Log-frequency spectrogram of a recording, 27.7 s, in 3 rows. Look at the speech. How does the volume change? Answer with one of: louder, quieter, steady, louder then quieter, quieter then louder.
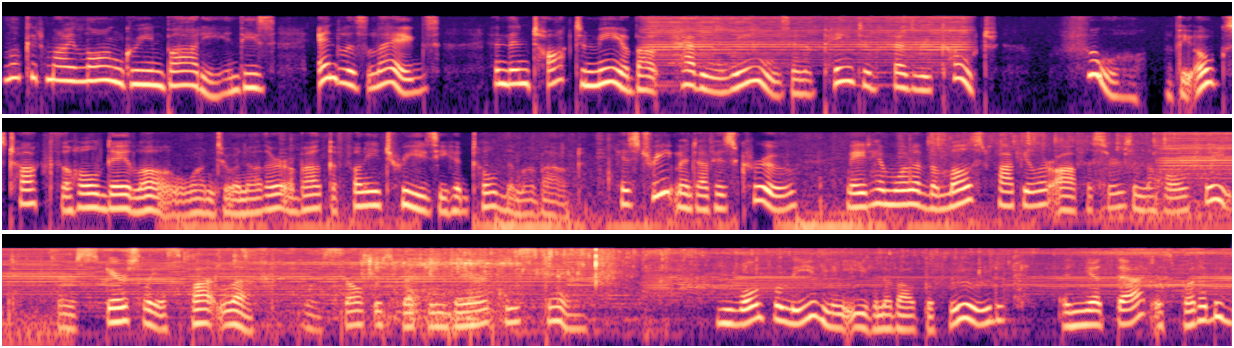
steady.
